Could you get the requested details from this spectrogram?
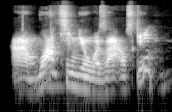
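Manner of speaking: bad put-on cartoon character voice. Reading a quiz question and imitating the line's speaker: awful Monsters, Inc. character impression. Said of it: "That was awful, but that's my impression".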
